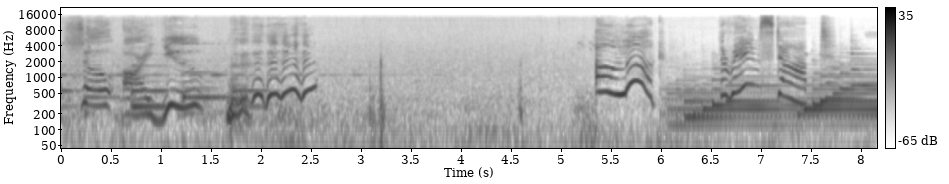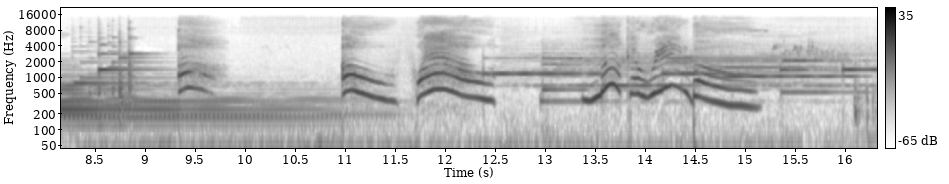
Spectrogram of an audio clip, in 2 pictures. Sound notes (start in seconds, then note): 1.6 giggling; 9.3 gasps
